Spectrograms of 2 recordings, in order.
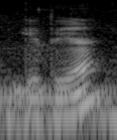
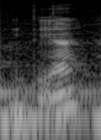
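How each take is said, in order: Both takes have the same delivery.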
